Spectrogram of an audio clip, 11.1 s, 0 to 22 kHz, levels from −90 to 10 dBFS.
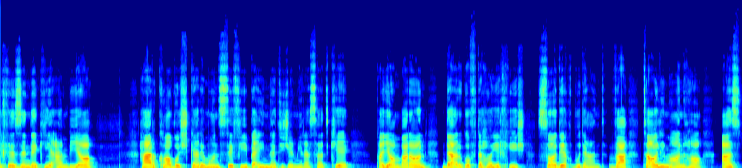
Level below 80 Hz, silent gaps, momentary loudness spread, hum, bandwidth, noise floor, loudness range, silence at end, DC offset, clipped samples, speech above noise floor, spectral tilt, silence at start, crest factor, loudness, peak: -68 dBFS; none; 10 LU; none; 16 kHz; -60 dBFS; 3 LU; 0.05 s; under 0.1%; under 0.1%; 34 dB; -4.5 dB/octave; 0 s; 20 dB; -25 LUFS; -6 dBFS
